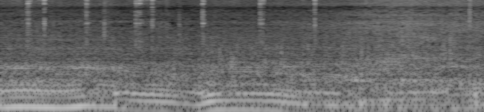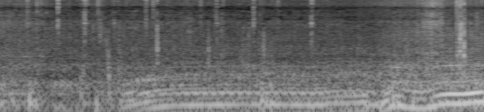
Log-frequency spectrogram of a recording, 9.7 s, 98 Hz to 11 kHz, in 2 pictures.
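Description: A Mazda 323 car on a test drive after repair of a misfiring engine, its steady engine hum and road rumble continuous and close from the cabin, with slight rises in revving.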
